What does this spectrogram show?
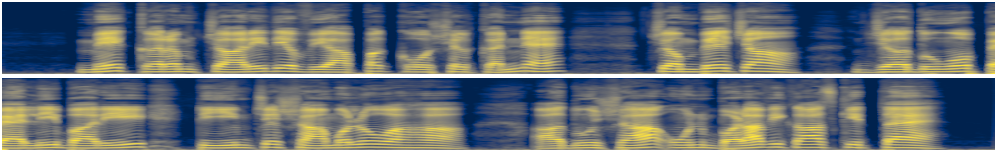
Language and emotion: Dogri, surprised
